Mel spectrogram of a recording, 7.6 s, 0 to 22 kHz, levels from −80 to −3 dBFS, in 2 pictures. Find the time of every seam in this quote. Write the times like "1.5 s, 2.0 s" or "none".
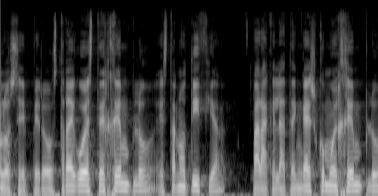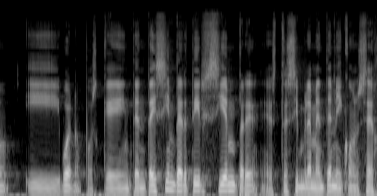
2.5 s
